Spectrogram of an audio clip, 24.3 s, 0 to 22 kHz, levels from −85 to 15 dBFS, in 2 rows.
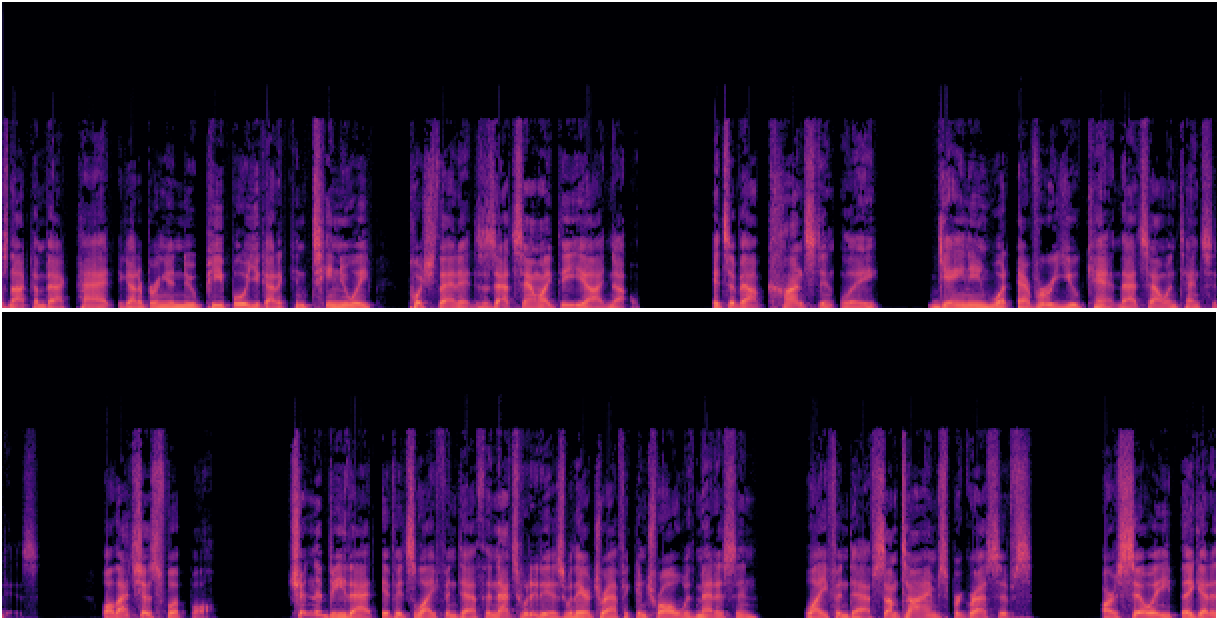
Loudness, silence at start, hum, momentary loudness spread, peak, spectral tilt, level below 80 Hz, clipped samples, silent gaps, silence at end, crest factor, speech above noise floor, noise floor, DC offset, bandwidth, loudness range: -19 LUFS; 0 s; none; 8 LU; -4 dBFS; -4.5 dB/octave; -48 dBFS; under 0.1%; none; 0 s; 16 dB; 66 dB; -85 dBFS; under 0.1%; 14.5 kHz; 3 LU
